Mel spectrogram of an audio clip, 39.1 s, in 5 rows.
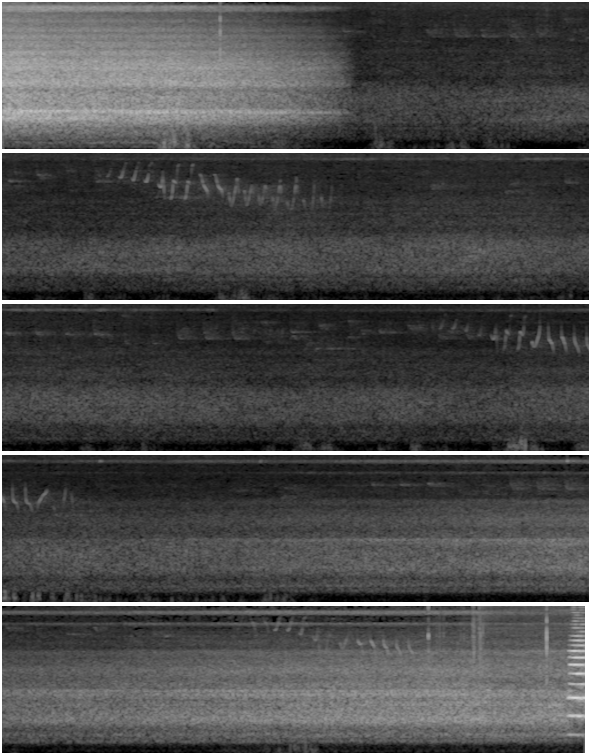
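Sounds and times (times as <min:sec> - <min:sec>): wind buffeting microphone: 0:00.0 - 0:04.5
faint outdoor ambience: 0:00.0 - 0:39.0
songbird singing: 0:27.6 - 0:39.0.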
